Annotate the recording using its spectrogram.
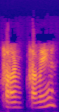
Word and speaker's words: Crimea: Is that how you pronounce it? Crimea? – Exactly, exactly.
